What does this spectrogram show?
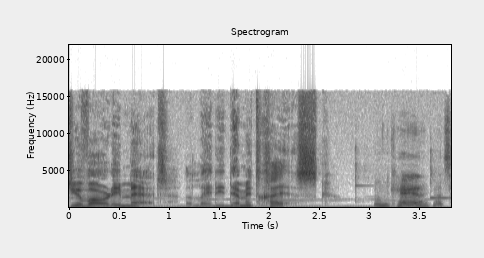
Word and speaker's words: Dimitrescu: The first you've already met, the Lady Dimitrescu.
